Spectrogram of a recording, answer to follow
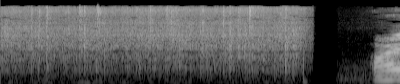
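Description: Beef fajita strips frying in a greased pot, a steady sizzle that cuts off abruptly about one and a half seconds in.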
